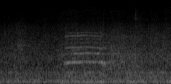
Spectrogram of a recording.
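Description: Near silence, broken once about a second in by a brief, high-pitched tone lasting about half a second.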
